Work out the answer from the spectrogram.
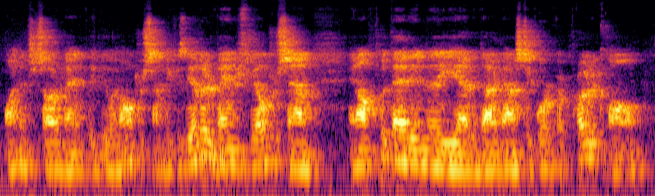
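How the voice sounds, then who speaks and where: A man's voice: low-pitched, fairly even intonation, very fast, a little hiss or hum. A man presenter answering audience questions, talkative and explanatory. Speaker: presenting speaker. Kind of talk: conference Q&A answer. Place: large conference hall. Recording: echoey hall, distant mic.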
